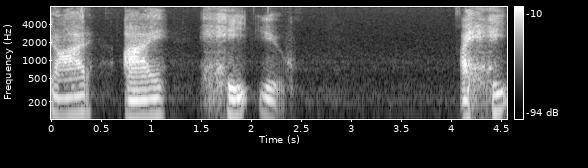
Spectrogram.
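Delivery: whispered under the breath. Voicing what people might admit saying to God, whispering under breath. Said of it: "I've whispered under my breath".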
